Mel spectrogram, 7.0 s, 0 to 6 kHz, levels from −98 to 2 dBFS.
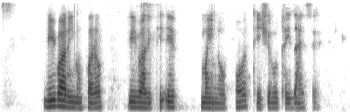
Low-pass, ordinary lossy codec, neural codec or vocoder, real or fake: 5.4 kHz; AAC, 48 kbps; codec, 44.1 kHz, 2.6 kbps, SNAC; fake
